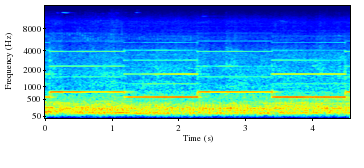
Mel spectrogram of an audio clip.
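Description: Railway level-crossing warning alarm sounding its two-tone signal, a higher tone and a lower tone taking turns about every second, with the low noise of waiting motorbike traffic underneath. It is the warning that a train is approaching while the barrier is down.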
